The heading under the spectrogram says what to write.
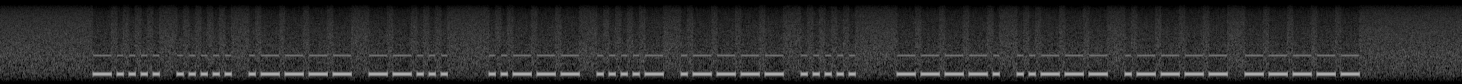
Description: Morse code, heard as a keyed tone, machine-sent, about 20 wpm, 480 Hz. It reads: 6517 2415 9210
